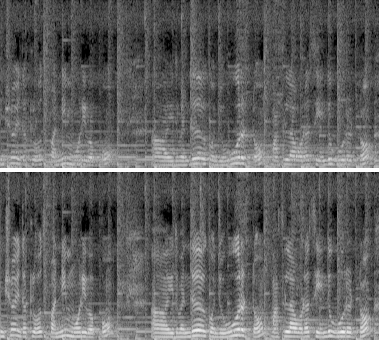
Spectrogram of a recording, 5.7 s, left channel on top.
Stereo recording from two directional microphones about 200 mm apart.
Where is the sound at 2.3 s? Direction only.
55° right (ahead or behind).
